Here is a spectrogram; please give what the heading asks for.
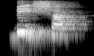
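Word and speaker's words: villa: Então, na Argentina, eles chamam favela de bicha, porque o V pronuncia como B, bi, e o 2 L's pronuncia como sh, bicha.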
